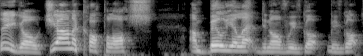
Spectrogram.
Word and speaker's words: Bilyaletdinov: Whereas Bilyaletdinov, that's 5. Bilyaletdinov, 5. What about Stelios Giannakopoulos? 5. So there you go. Giannakopoulos and Bilyaletdinov.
